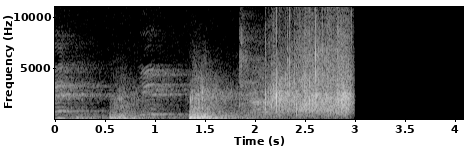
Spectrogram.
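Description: Voices echoing in a large gym hall, then a heavy thud about a second and a half in as a tumbling gymnast lands on the sprung floor, followed by a burst of noise and sharp knocks; the sound cuts off abruptly about three seconds in.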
